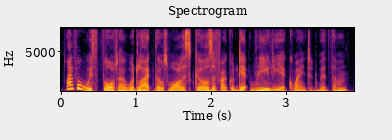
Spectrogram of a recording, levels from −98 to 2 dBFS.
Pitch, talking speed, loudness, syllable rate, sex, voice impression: 185 Hz, 260 wpm, -16 LUFS, 6.9 syllables/s, female, feminine, adult-like, fluent, intellectual, calm, slightly sweet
